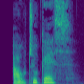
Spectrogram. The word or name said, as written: autogas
